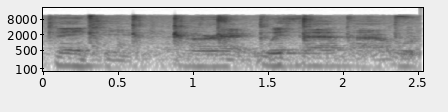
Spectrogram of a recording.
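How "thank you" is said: normal talking voice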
